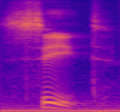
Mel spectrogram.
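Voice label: "seat", English; fonetica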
